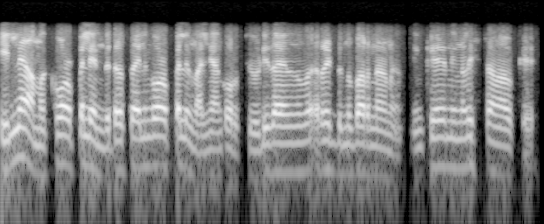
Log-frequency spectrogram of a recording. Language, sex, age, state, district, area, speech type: Malayalam, male, 18-30, Kerala, Thrissur, urban, conversation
